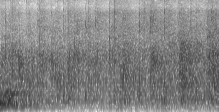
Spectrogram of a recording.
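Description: An audience at an award celebration claps together in a steady, moderately loud burst of applause that fills the short stretch without pause.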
